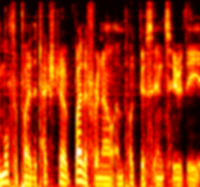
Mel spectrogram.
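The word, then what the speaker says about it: Fresnel: I'm going to quickly grab a frel which is spelled f e s n l so if you're searching for that make sure to put that s in there it's silent don't you know now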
